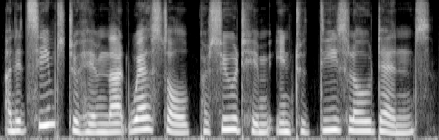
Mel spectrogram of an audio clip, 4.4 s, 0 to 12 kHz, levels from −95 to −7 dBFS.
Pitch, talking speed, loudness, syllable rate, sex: 230 Hz, 180 wpm, -17 LUFS, 4.6 syllables/s, female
